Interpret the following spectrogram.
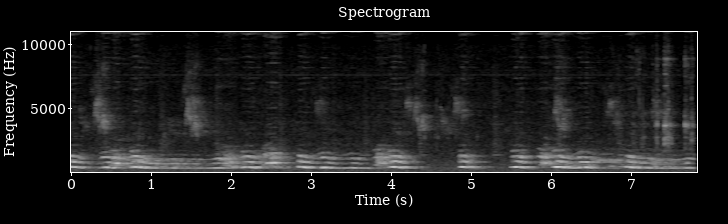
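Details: Group howl from Irish Wolfhounds, their so-called 'song' on St. Patrick's Day: repeated short swells of wavering, overlapping howls every second or so, with faint higher yips between phrases.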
